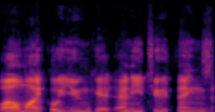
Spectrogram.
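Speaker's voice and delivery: stern, really angry grandfather voice, acted out. Retelling grandfather's words at a pawn shop, imitating his angry voice. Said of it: "in his really angry voice".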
